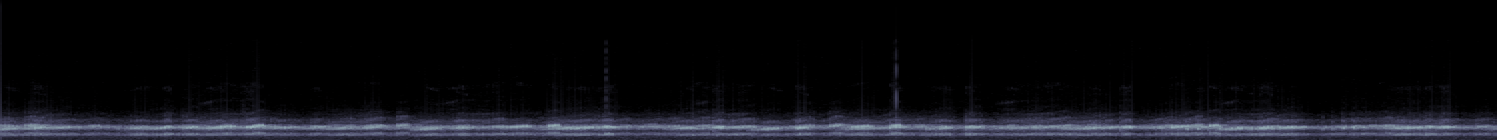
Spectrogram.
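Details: Spring wetland frogs calling together, recorded live beside a house: an even, droning wall of overlapping croaks with small rhythmic rises in loudness and a couple of faint clicks.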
